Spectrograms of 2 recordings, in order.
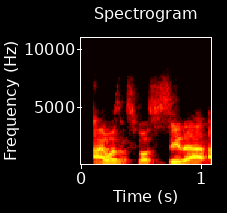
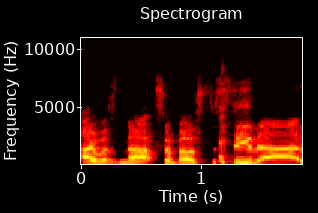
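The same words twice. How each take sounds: First: Said in the usual way. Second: "not" punched and higher, breaking into a laugh; stress on NOT. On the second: Retold or imitated. Finalist who glimpsed the result early, stressing "not" with amusement. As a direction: hit "not" hard, as if caught out, laughing.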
